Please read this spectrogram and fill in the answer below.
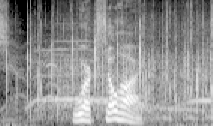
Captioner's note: applause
